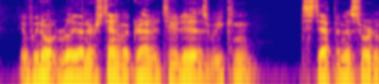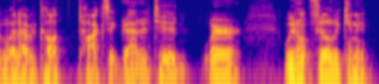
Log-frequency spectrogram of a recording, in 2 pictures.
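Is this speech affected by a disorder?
No.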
